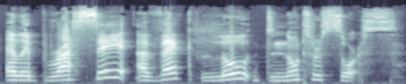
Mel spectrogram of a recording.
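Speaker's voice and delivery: careful slow French reading. Shown as a demonstration. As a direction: read the label aloud in French. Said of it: "Read it en français".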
